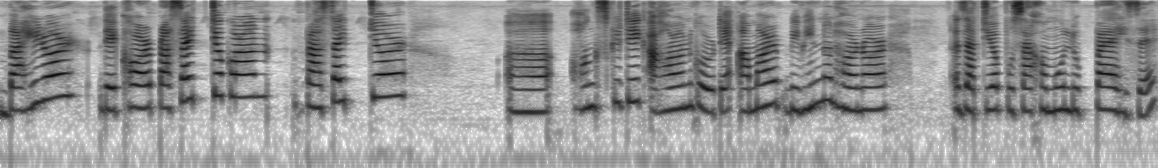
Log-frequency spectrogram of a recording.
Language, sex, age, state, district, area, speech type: Assamese, female, 18-30, Assam, Charaideo, urban, spontaneous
